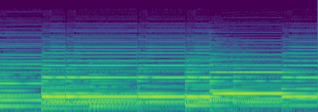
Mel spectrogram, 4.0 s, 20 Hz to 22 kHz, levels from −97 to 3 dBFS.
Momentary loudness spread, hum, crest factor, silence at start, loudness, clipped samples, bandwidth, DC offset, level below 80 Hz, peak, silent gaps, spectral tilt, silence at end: 3 LU; none; 12 dB; 0 s; -14 LUFS; under 0.1%; 7 kHz; 0.2%; -52 dBFS; -2 dBFS; none; -6.5 dB/octave; 0 s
